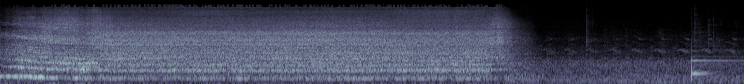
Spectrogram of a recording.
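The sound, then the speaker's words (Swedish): A carbon dioxide fire extinguisher sprays outdoors over asphalt as a loud, steady roaring hiss for about six seconds. It cuts off abruptly, and a single metallic clank follows. “Nej, det blir koldioxid så det åker upp i luften med en gång. Okej. Får jag spruta lite till? Ja, du kan ta med den. Spruta på.”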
